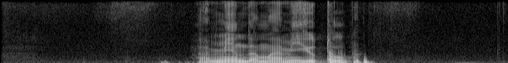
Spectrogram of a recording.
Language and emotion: Russian, neutral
